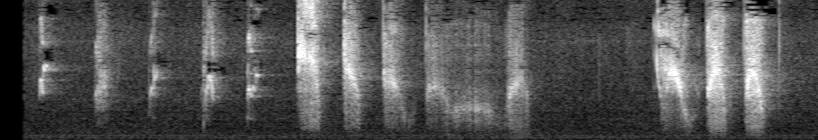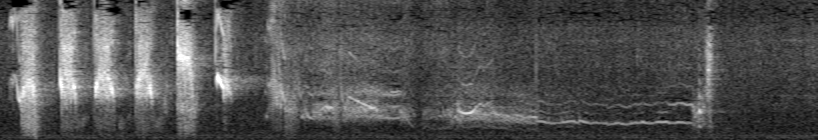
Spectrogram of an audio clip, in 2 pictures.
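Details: Pet parrotlet said to be speaking a few words: a quick run of sharp high clicks and chirps in uneven bursts, then a wavering, warbled whistle that slides downward and levels off, with a faint steady hum beneath.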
